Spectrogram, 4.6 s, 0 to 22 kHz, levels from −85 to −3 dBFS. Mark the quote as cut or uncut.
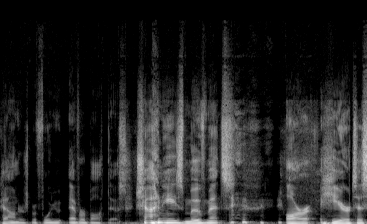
cut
